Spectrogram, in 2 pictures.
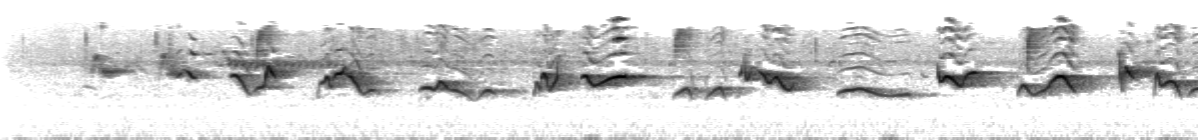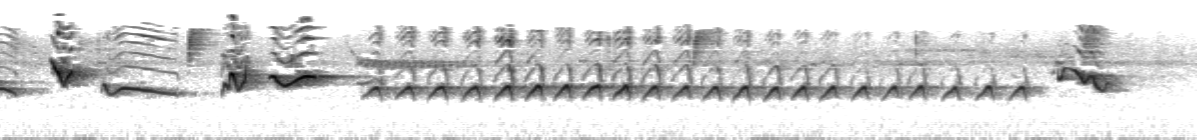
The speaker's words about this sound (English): The notes can vary in length, making the rhythm jerky. Think about it as it would be hard to conduct it as a symphony, because the rhythm is not smooth. One more time, here's the black-headed grosbeak.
